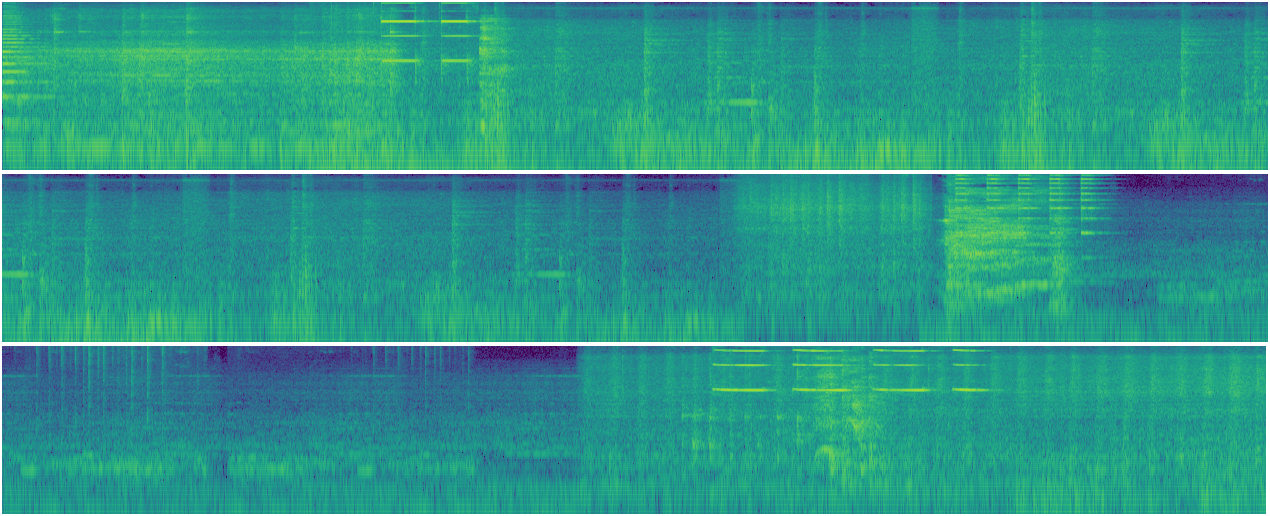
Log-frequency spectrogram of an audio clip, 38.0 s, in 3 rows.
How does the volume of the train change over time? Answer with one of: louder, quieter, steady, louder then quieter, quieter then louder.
quieter then louder.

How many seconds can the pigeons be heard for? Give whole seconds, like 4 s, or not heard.
6 s.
